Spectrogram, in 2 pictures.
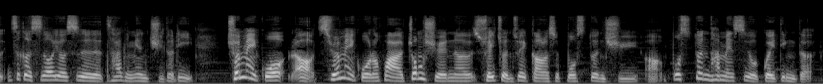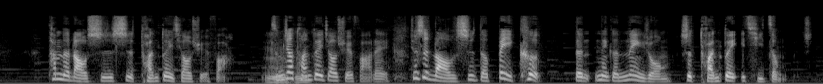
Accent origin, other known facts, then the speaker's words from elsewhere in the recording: Taiwan; 因为如果我们台湾人，我们也常常讲说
